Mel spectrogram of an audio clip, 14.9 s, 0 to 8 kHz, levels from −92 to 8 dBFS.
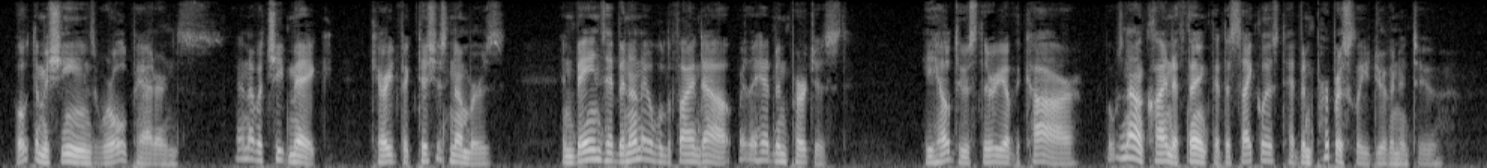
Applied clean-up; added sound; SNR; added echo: none; none; none; none.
